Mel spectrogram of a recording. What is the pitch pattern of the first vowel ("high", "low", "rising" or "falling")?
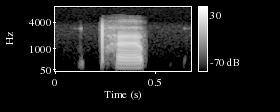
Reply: rising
